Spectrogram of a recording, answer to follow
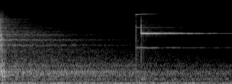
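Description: Logo-sting sound effects: a whoosh dies away over a low rumble. About one and a half seconds in, a single bright ding strikes and rings out, slowly fading.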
